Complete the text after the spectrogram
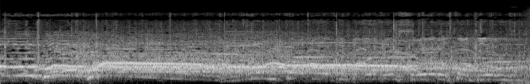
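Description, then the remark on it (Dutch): A large crowd in Schepdaal, Belgium cheers and sings "Remco is van ons" at a celebration of Remco's UCI world championship win, a loud, continuous wall of voices with a sustained chanting melody running through it for the whole stretch. “Ja, er werd gezongen van Remco is van ons.”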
